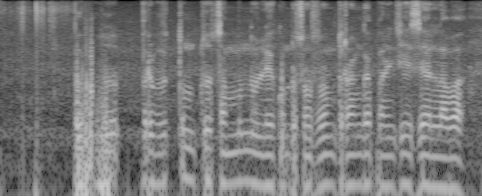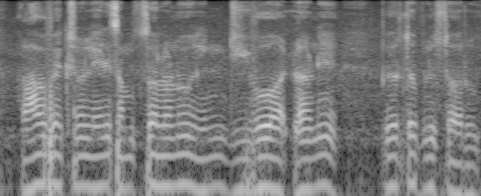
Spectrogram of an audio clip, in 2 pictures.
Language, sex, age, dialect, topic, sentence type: Telugu, male, 18-24, Central/Coastal, banking, statement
